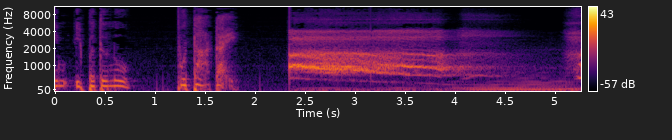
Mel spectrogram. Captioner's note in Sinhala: කෑ ගැසීම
